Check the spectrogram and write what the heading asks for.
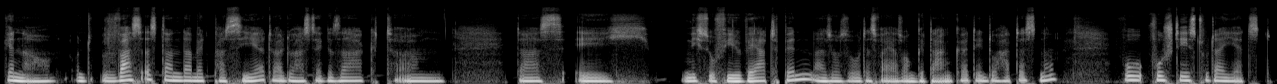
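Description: A woman's voice: low-pitched, steady tone, a little slow, vocal fry, mellow, no room sound, clean studio sound. A woman hosting a podcast, asking reflective questions and giving frequent backchannels. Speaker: podcast host. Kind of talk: interview conversation.

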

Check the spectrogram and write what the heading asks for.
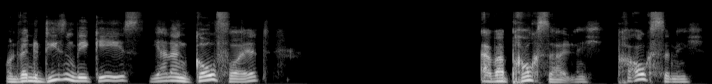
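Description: A man's voice: fairly high pitch, animated, takes it slowly, long pauses, darkish tone, no echo, clean studio sound. A man hosting a solo podcast monologue, emphatic and blunt, swearing freely and repeating phrases for effect. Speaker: podcast host.

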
